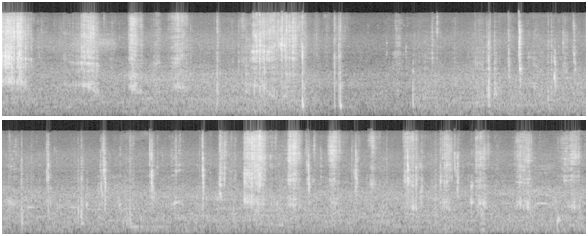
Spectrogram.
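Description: Crunching and chewing of crispy pork chicharon (fried pork rind): sharp crackling bites at irregular intervals, the loudest at the very start and about three seconds in.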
